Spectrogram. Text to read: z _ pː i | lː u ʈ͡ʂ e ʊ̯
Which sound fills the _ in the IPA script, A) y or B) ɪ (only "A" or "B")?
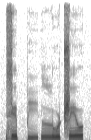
B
